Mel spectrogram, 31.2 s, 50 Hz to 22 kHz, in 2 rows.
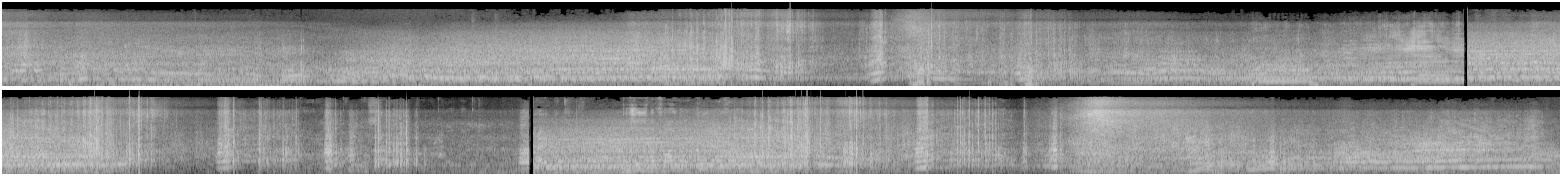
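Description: Porsche Cayman GT4 flat-six engines running hard as the cars lap past one after another. The engine note climbs through the revs, drops at each gearshift and when lifting off, and fades in a quieter lull about seventeen seconds in before the next car arrives.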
